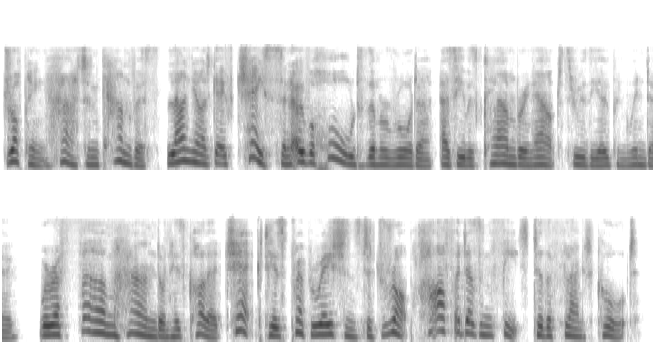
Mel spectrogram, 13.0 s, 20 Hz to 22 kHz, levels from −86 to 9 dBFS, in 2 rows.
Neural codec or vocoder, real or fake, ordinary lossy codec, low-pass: codec, 16 kHz, 8 kbps, FunCodec, trained on Chinese and English, 25 frames a second; fake; AAC, 32 kbps; 7.2 kHz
